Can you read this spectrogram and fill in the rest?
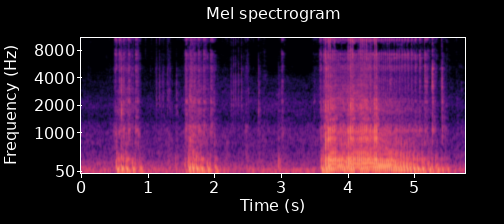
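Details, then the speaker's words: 1972 Suzuki TS185 two-stroke, first start in 30 years with new cheap aftermarket carb: two kicks with coughs, then runs raspy and popping; more exhaust blowing from a leak than from the tailpipe. "so that sounds like something's terribly off on the car got more exhaust coming out of the freaking leak than we do in the back"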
